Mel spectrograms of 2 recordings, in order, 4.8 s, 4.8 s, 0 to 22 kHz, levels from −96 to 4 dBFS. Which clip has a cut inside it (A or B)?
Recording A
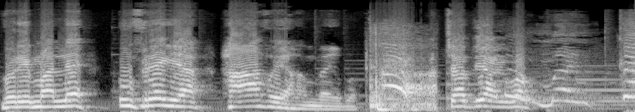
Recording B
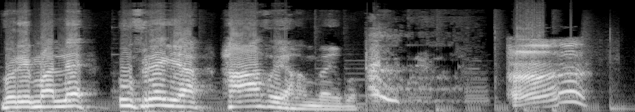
B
